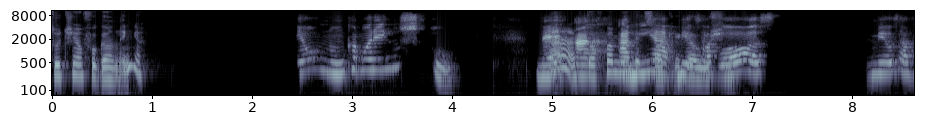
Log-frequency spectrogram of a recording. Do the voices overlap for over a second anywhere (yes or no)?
yes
